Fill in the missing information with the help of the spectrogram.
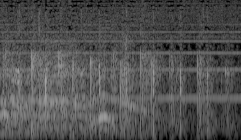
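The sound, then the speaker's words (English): A small group claps for a woman being introduced as the law, in a steady, scattered patter of sharp, bright hand claps that lasts the whole stretch, with a faint voice murmuring underneath. “Yes, you can clap for her.”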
